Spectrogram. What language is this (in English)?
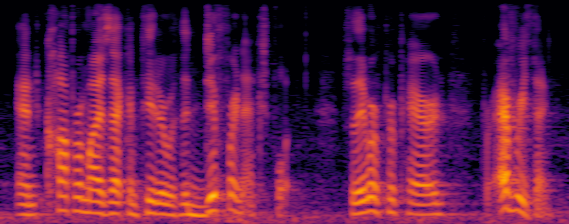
English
